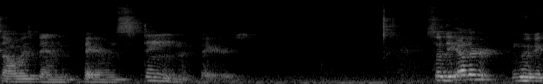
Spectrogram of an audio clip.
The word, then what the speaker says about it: Berenstain: Now you might think to yourself, why did he just say Berenstain? That's because our false memory has us believe it's spelled with an E-I-N on the end, when in fact the correct term is Berenstain.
